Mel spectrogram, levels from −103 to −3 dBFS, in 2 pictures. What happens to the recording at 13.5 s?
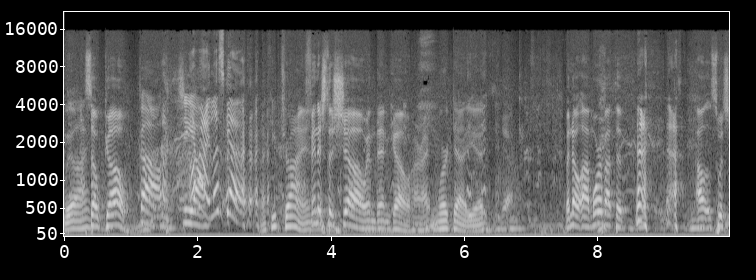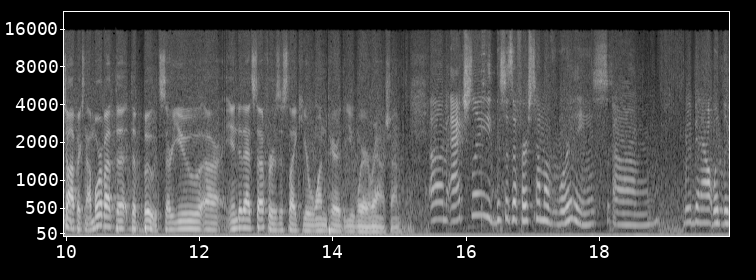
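Harsh, buzzy distortion sits on the sound at 13.5 s, as it does across the whole clip, and quiet stretches fill with a steady noise. The likely cause is a stuck bit: one data bit held fixed, knocking roughly half the sample values off by a step of around -40 dBFS.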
